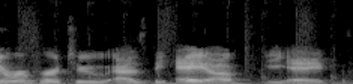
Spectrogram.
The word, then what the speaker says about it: Ea: They are referred to as the Ea. EA, that's how it's spelled.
